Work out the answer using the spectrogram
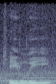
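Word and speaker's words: céilidh: the word derives from the Gaelic word uh Kaylee which is spelled very similar it's uh c-e-l-i-d-i-h Kaylee which means a social Gathering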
